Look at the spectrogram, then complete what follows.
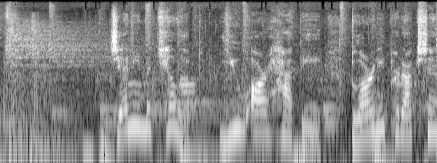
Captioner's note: drumroll; applause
